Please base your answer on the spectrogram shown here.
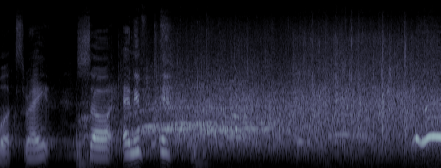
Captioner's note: audience cheers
